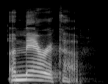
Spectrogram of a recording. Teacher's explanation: we already agreed that the me is the primary stress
